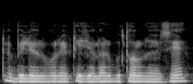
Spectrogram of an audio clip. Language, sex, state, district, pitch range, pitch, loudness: Bengali, male, Assam, Hailakandi, 135-140 Hz, 135 Hz, -16 LUFS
